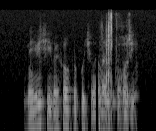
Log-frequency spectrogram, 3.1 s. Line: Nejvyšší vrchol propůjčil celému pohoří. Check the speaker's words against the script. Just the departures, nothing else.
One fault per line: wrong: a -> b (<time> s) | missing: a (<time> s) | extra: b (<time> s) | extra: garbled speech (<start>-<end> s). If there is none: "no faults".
no faults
